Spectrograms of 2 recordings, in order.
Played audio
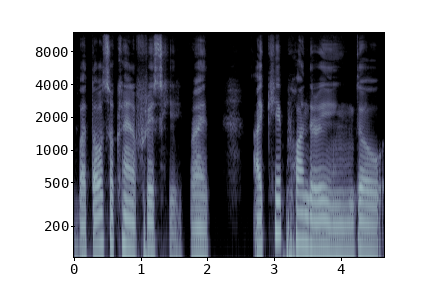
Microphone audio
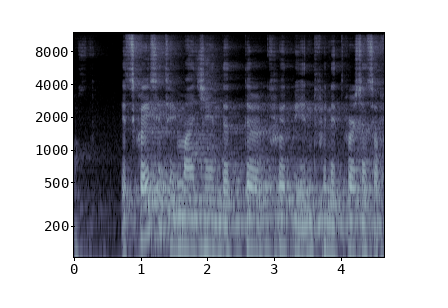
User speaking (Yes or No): Yes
